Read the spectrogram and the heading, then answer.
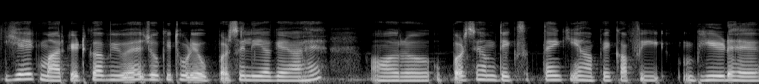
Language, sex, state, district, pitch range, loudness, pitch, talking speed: Hindi, female, Maharashtra, Aurangabad, 180-210 Hz, -16 LUFS, 185 Hz, 215 wpm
